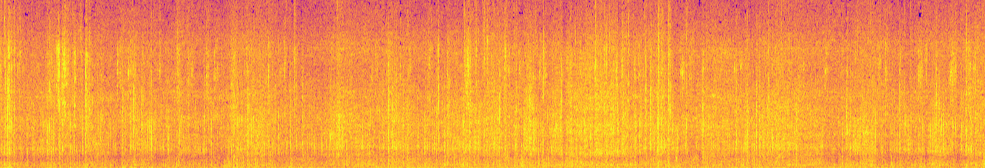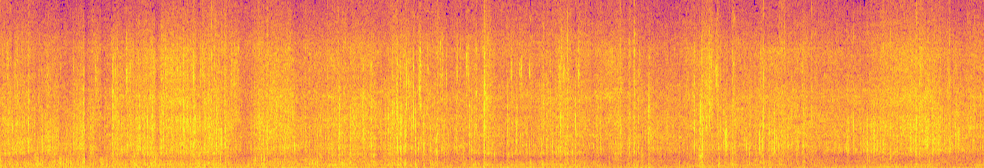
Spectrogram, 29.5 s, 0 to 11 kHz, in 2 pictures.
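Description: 2020 Rocky Mountain Instinct BC mountain bike descending a wet dirt trail: steady rush of wind on the microphone and tyre noise, with frequent small clicks and knocks from the bike rattling over the ground.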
